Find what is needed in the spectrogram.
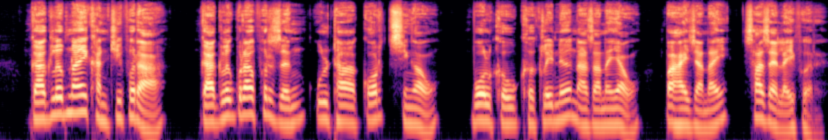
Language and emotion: Bodo, neutral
